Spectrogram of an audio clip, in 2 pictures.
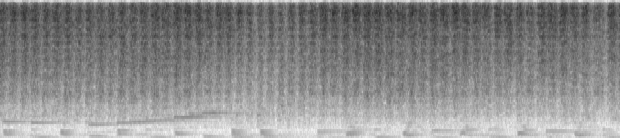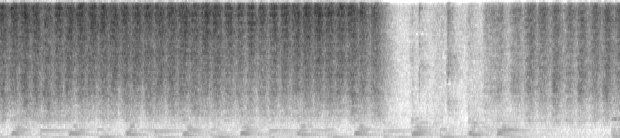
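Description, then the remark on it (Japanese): Sandpaper scrubs steadily across the outsole of a leather shoe, roughing it, in continuous rasping strokes, with soft background music underneath; the scraping stops briefly near the end before resuming more quietly. “で、えー、本底の方ですね紙やすりで洗っていきましょう”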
